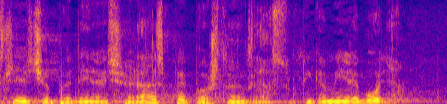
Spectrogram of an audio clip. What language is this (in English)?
Croatian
